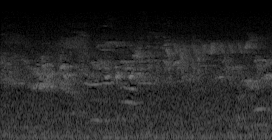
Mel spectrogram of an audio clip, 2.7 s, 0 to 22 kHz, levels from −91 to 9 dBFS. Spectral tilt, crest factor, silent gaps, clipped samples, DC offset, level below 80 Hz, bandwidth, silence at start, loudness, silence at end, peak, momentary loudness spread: -2 dB/octave; 16 dB; none; under 0.1%; under 0.1%; -66 dBFS; 16 kHz; 0 s; -46 LUFS; 0 s; -32 dBFS; 4 LU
